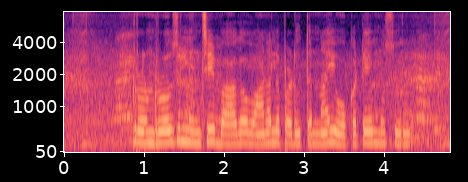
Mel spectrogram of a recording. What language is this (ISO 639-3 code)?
tel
